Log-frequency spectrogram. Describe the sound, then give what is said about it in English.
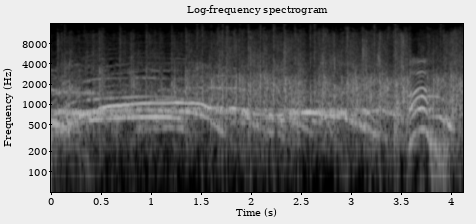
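A crowd applauds the sketch group Boat, clapping steadily and loudly while voices whoop and cheer over it, with rising and falling shouts and a sharp whistle-like yell near the end. “You guys, please, do you have in your hearts for one more amazing act?”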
